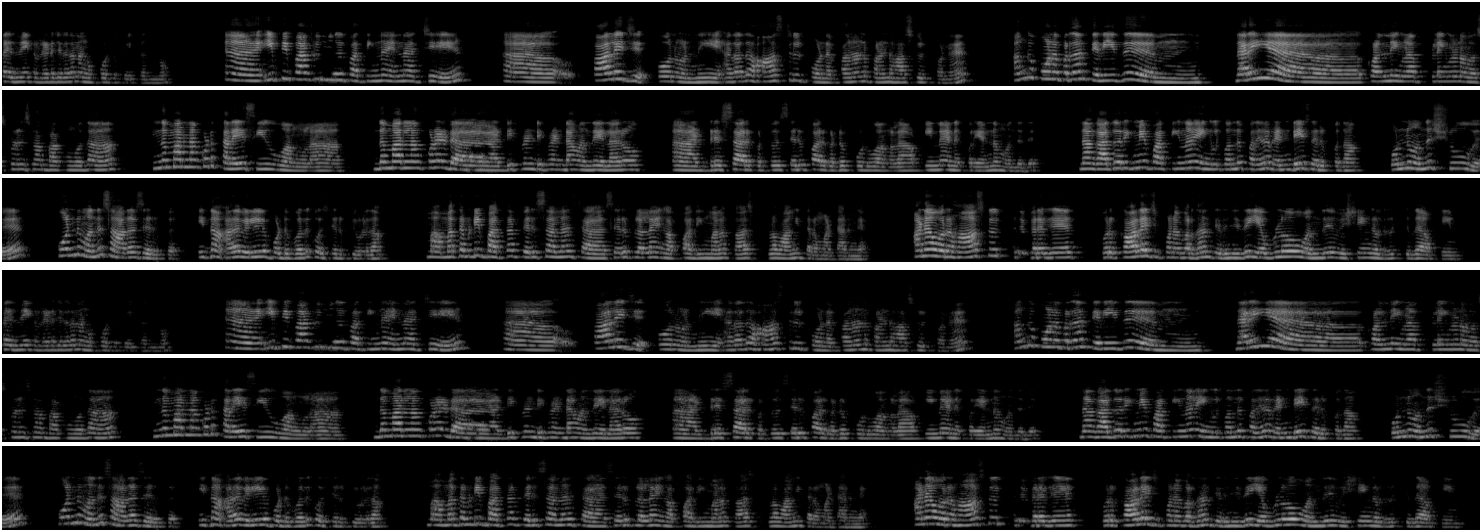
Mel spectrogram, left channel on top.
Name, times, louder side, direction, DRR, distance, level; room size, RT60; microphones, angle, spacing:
voice 1, 0.0-1.6 2.2-4.6 5.0-9.6 10.1-12.0 12.3-15.9 16.3-18.2 18.5-21.1 21.5-25.1 25.6-28.3 28.7-29.8 30.1-33.4 33.8-38.2 38.7-40.3 40.6-44.1, left 3 dB, 70° left, 0.6 m, -36 dB
2.5 x 2.5 x 2.3 m
head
